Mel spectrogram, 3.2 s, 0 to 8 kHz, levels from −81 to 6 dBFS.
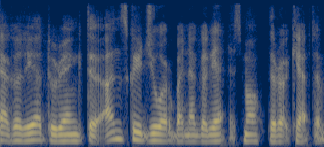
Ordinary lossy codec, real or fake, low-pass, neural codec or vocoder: AAC, 48 kbps; fake; 7.2 kHz; codec, 16 kHz in and 24 kHz out, 0.9 kbps, LongCat-Audio-Codec, four codebook decoder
